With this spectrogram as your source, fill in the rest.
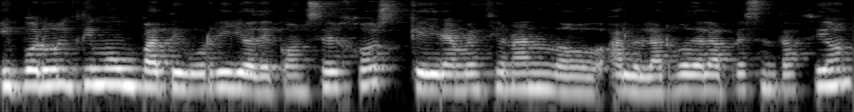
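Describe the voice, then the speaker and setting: Speech comes at a fairly quick pace. Its tone is dark and mellow. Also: woman. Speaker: writer giving a talk on character creation. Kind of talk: online presentation to an audience. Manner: hesitant, many fillers.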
